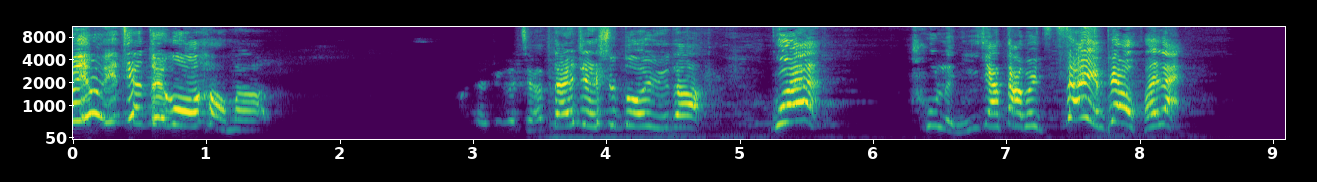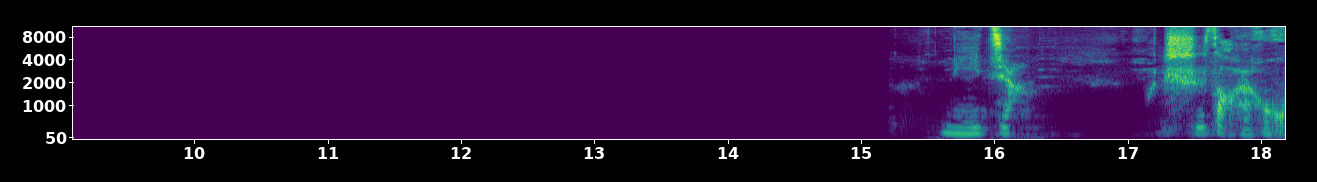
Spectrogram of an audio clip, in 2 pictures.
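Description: A young woman shouts angrily close by.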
